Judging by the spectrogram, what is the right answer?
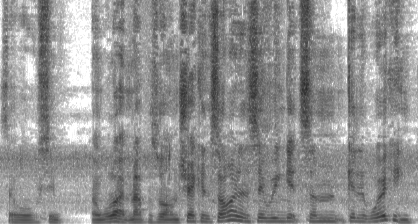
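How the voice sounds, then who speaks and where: A man's voice: fairly high pitch, quick pace, vocal fry, slight background noise. A middle-aged man chatting casually through a radio unboxing and repair, rambling with fillers and restarts. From Australia. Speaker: hobbyist vlogger.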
